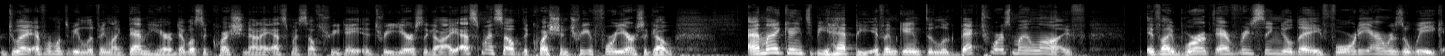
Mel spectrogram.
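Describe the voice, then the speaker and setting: A crypto YouTuber in his twenties, with a voice on the high side, delivers a rambling, motivational vlog monologue. He leans on fillers like "I mean" and "like," repeats phrases, and frequently corrects himself.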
